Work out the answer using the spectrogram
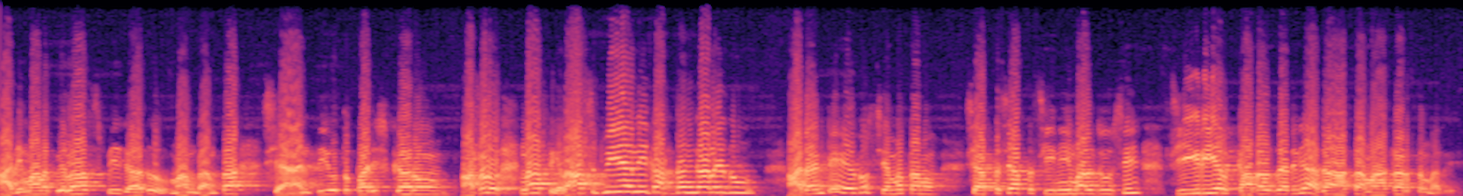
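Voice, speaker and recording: A man's voice: on the high side, normal speed, sharp tone, low-quality recording. An actor playing a glib, mocking middle-aged father who lectures his family in a film scene. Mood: lecturing. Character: sarcastic scheming middle-aged village father. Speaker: father of the bride. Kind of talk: 1980s film dialogue.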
